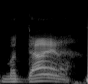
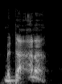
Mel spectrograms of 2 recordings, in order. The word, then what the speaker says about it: Medina: Well, if you're a hillbilly from Ohio, it's Medina. – Medina. – All right, that's what we'll go with. – If you're from Texas, they say Medina.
